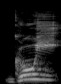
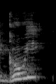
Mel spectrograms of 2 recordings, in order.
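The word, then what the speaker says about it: Guéhi: Guey isn't quite there yet. Is he Guy? He says his name is it's pronounced Gee.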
